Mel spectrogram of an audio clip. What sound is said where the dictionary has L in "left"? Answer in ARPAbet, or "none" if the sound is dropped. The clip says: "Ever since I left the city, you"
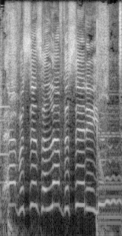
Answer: L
